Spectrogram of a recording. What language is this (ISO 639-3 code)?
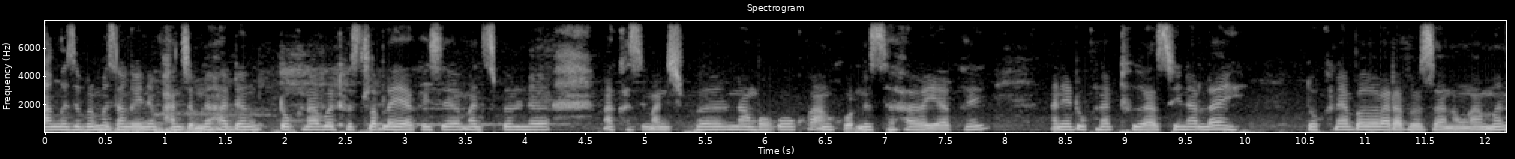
brx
